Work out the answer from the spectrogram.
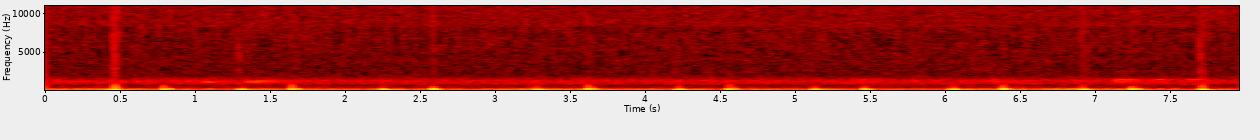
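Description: Steady heartbeat at about 65 beats a minute, clear paired lub-dub sounds over a low hum.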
